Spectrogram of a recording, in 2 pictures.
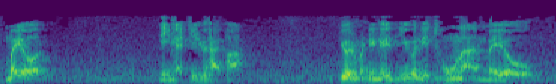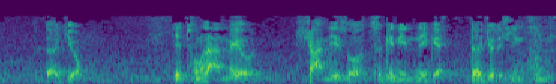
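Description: Lively preaching man, muffled. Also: fairly low pitch, background noise. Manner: preaching with rhetorical questions and answers, reading scripture slowly. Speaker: pastor. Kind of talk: sermon.

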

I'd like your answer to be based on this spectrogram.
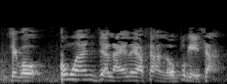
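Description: A middle-aged man from southern China preaching a sermon, telling a personal story with animated delivery and acting out the dialogue. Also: quick pace. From Guangzhou area of southern China. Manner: emphatic, sudden jumps in pitch and loudness. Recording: muffled recording with faint low rumble.

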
